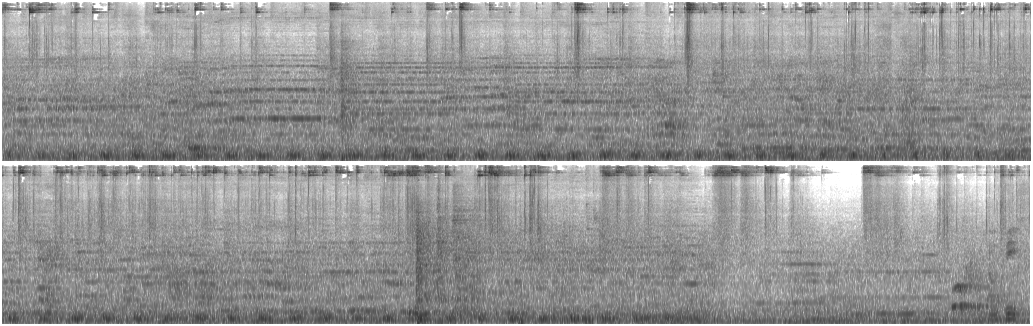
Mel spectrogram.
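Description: Heavy steel chains worn around the neck clinking and rattling as they shift with each movement, over music with a steady beat.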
